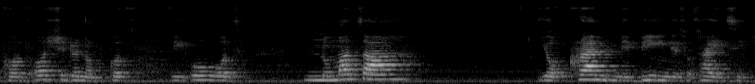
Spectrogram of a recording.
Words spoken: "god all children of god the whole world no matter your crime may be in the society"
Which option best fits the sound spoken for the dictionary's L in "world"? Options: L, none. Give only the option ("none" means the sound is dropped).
none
